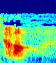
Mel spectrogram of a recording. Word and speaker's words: Craon: Cran, ça s'écrit C-R-A-O-N. Ça s'écrit Craon et ça se prononce Cran.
